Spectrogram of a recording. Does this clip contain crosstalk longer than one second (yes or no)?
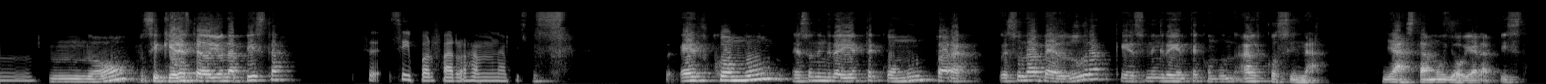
no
